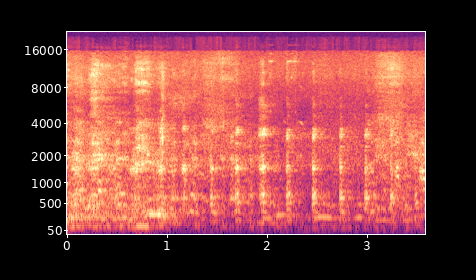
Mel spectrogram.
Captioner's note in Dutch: gelach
